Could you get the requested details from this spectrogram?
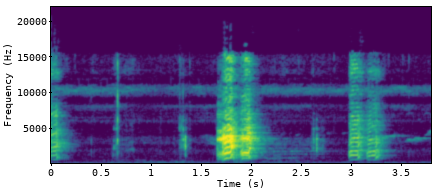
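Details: Baby parrot being tamed gives two short, harsh raspy squawks a moment apart amid quiet, with a person softly coaxing nearby.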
